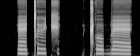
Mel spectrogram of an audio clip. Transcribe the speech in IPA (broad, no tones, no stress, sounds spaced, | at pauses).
ɛ ǀ ɨ t͡ʃ | ǁ o b ɛ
